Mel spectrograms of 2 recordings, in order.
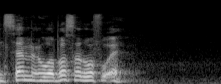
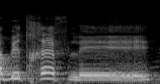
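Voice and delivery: slow, much softer بتخاف ليه; hushed question; 8 dB quieter, much slower than usual. Real, not acted. The preacher quietly confronting the atheist, slow and soft. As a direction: drop to a slow near-hush. Punchline after build-up.

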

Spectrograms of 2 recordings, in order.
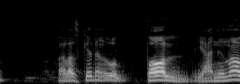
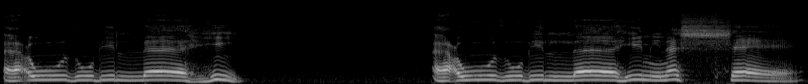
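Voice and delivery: slow, measured tajweed reading; slow recitation; much slower than usual. Shown as a demonstration. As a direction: recite each letter deliberately. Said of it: "حرف مرقق قوي".

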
